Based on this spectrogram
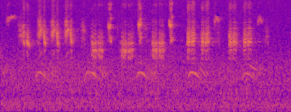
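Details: Oriental reed warblers at the waterside of the Arakawa River in downtown Tokyo, Japan, noisy day after day: harsh, chattering repeated notes with croaky lower syllables, several birds, background hum.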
